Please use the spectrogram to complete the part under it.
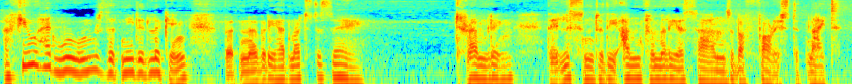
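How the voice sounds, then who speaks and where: A man narrating a scripted radio drama as an all-knowing storyteller, with a husky voice and measured, deliberate delivery. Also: mid-range voice, very animated, darkish tone, a little hiss or hum, lightly acted. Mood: storytelling. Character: omniscient storyteller of a rabbit adventure.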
